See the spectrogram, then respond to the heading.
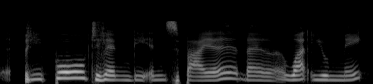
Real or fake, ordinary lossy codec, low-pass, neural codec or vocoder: fake; none; none; codec, 16 kHz, 0.5 kbps, FunCodec, trained on LibriTTS, 25 frames a second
